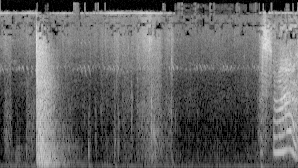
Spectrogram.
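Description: A house front door slams shut with a single loud, sharp bang early on, followed by quieter movement and a voice speaking near the end.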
